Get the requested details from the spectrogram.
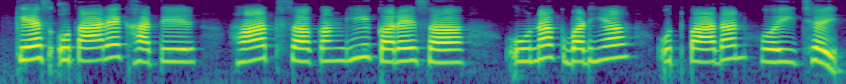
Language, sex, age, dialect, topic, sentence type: Maithili, female, 36-40, Eastern / Thethi, agriculture, statement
